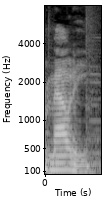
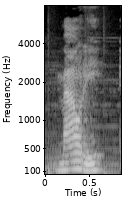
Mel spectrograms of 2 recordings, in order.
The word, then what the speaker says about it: Moudy: My name is Taylor Mowdy. I'll spell it T-A-Y-L-O-R, Mowdy, M-O-U-D-Y.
